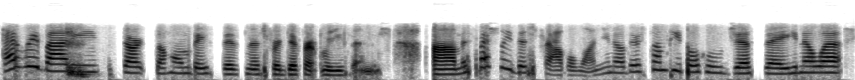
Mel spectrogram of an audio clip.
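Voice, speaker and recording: A woman's voice: medium pitch, very animated, a little fast, no room sound. A woman in her forties, a guest in a phone interview, talking upbeat and enthusiastic about her business. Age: 40s. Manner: upbeat, enthusiastic, says "absolutely" often. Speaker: guest, travel business owner. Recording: tinny phone line.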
